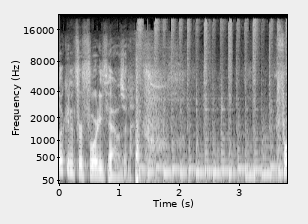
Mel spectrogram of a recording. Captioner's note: exhales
